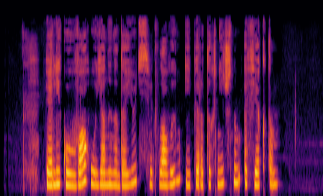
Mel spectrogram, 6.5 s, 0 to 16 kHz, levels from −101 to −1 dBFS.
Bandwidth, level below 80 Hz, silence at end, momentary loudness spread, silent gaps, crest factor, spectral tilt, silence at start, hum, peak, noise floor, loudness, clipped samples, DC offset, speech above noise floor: 11 kHz; -72 dBFS; 0.9 s; 11 LU; none; 20 dB; -5.5 dB/octave; 0.65 s; none; -2 dBFS; -72 dBFS; -21 LUFS; under 0.1%; under 0.1%; 52 dB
